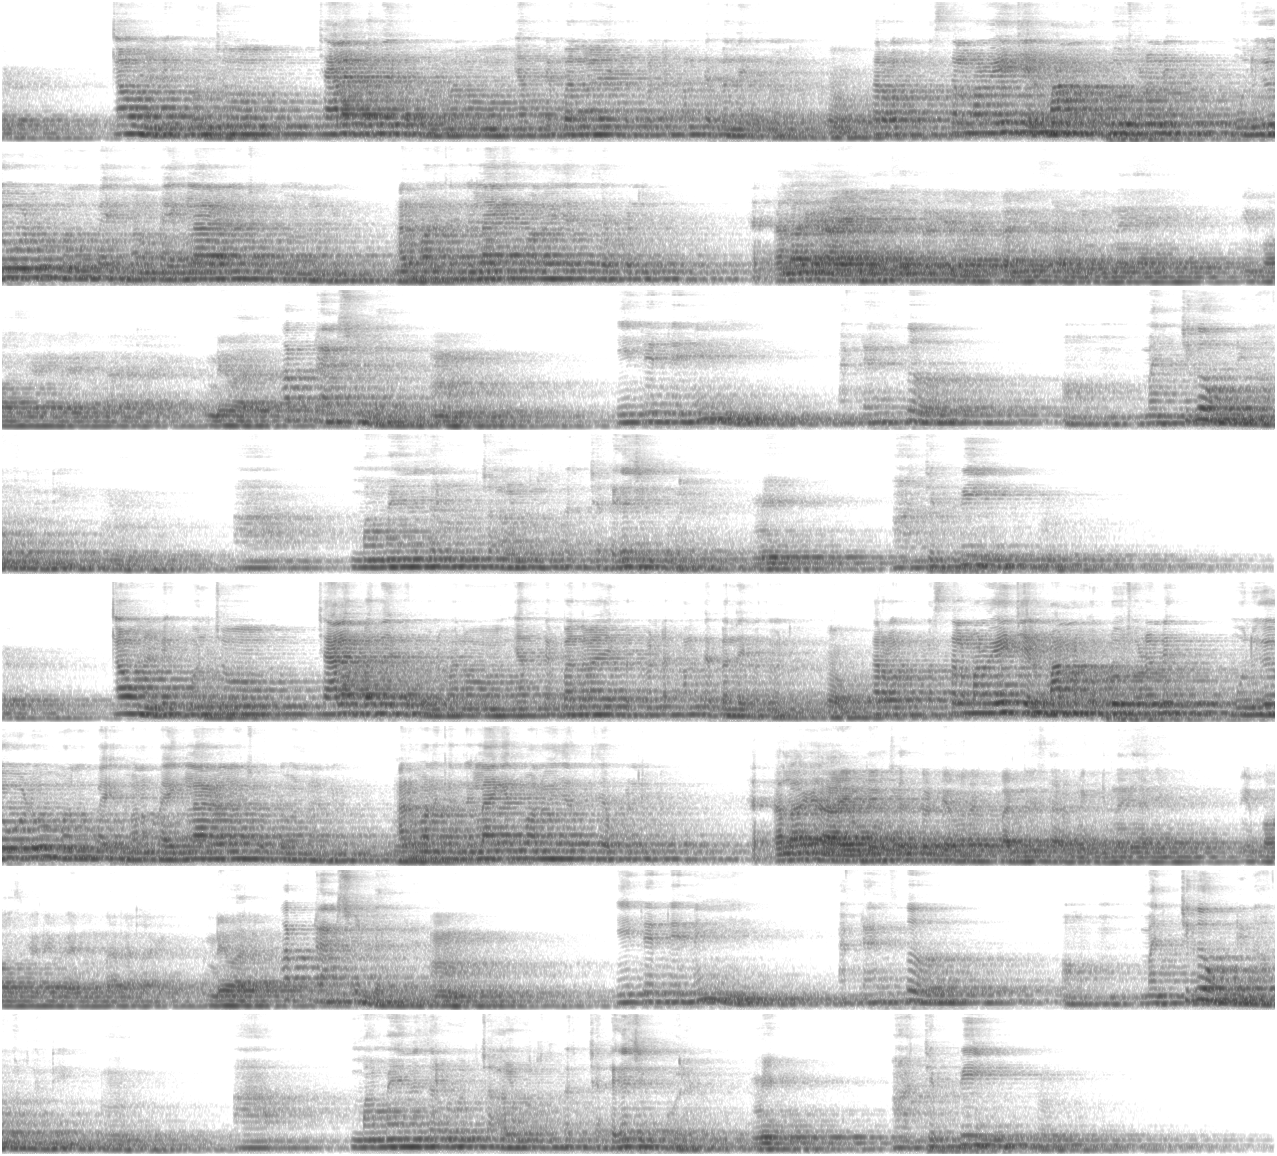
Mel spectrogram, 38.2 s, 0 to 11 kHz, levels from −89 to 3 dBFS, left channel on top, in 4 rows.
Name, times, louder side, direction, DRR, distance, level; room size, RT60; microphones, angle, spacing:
voice 1, 0.8-2.0 2.4-5.9 6.5-6.7 7.1-8.8 9.2-12.1 12.5-14.4 21.2-22.2 23.7-24.7 25.4-26.3 27.0-29.2 30.4-30.7 31.3-32.7 33.1-33.9 35.3-36.2, equal, 40° right, -1 dB, 0.7 m, -30 dB
voice 2, 15.3-18.3 18.8-20.3 20.6-21.0 22.3-22.6 29.4-29.8 34.3-34.6 36.4-36.6, right 1 dB, 85° right, 0 dB, 0.7 m, -31 dB
5.7 x 4.5 x 5.0 m, 2.8 s
head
